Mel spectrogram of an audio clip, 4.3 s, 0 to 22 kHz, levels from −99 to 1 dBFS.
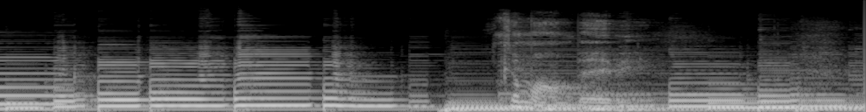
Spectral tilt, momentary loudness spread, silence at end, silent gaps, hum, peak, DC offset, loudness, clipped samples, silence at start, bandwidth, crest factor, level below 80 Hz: -9.5 dB/octave; 4 LU; 0 s; none; none; -12 dBFS; under 0.1%; -25 LUFS; under 0.1%; 0 s; 10.5 kHz; 12 dB; -42 dBFS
